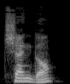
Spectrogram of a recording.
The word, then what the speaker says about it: Changan: Le nom se lit Changan. Bien que comme je l'ai dit, les concessionnaires écrivent Shangan sur leurs enseignes.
